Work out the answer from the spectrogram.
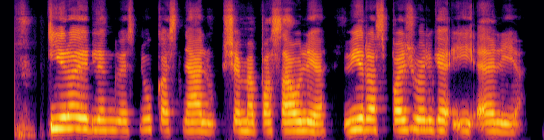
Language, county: Lithuanian, Alytus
